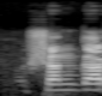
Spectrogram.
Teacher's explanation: ये तालु से बोला जाता है ये शकार। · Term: तालव्य शकार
